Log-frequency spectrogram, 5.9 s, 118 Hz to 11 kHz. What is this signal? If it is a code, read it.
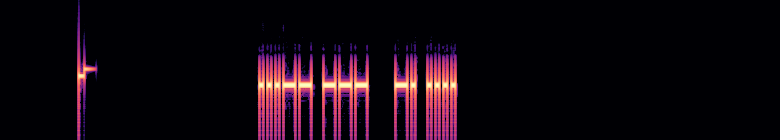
Morse code, heard as a keyed tone, about 40 wpm, 700 Hz. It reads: 3O NH
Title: Winter Field Day Exchanges Encore 40wpm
